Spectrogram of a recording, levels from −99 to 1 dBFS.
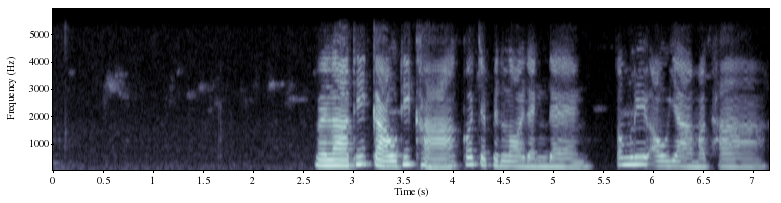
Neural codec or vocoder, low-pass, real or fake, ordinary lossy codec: none; 5.4 kHz; real; none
